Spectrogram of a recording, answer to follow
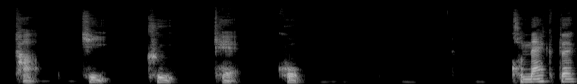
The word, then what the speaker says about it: き: In this case, you move your tongue a little forward for ki. Ki. Ki. Ki. With that in mind, let's try again. Repeat with me. Ka, ki, ku, ke, ko.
